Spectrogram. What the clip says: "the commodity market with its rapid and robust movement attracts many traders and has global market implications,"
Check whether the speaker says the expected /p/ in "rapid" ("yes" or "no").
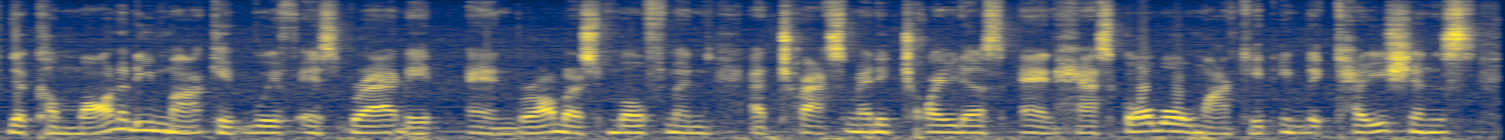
no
